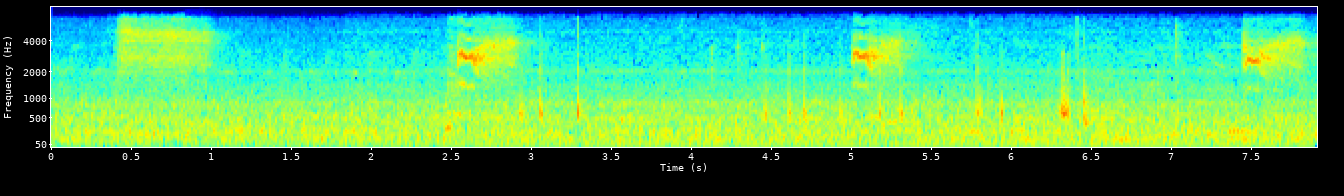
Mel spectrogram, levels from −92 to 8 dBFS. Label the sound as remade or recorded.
recorded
